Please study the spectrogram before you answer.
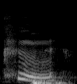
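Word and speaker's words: כון: word for establishes is kun the Hebrew word kun I think I'm pronouncing that right kay you in and it's translated in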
